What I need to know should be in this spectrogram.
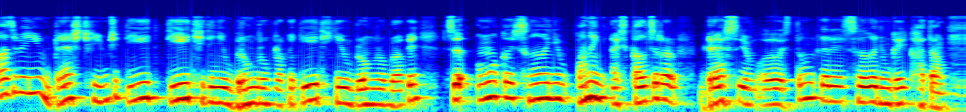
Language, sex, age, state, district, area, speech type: Kashmiri, male, 18-30, Jammu and Kashmir, Ganderbal, rural, spontaneous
